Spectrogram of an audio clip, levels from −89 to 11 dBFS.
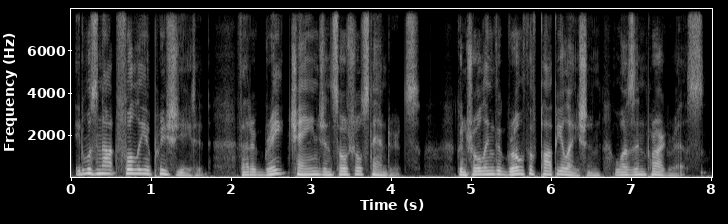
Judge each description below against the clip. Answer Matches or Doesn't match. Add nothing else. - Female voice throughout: Doesn't match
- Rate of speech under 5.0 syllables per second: Matches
